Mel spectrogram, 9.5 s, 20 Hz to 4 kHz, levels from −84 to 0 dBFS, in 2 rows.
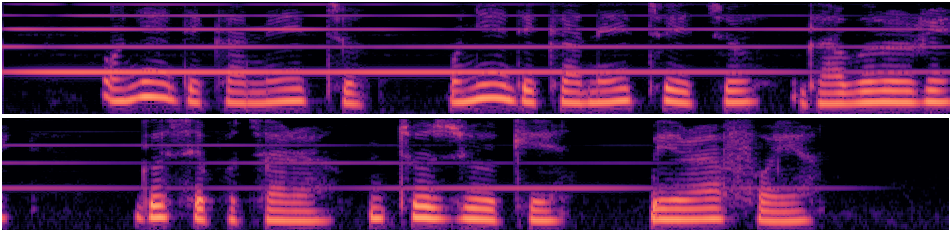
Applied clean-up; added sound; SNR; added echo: none; Wind instrument, woodwind instrument; 10 dB; none.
